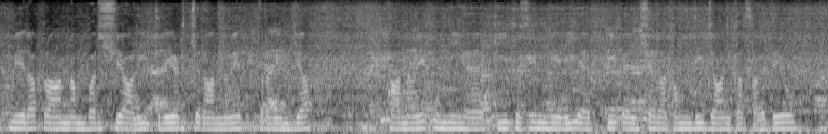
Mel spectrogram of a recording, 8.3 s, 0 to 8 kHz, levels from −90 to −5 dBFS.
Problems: background sounds at intervals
